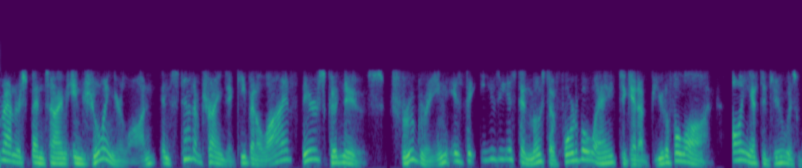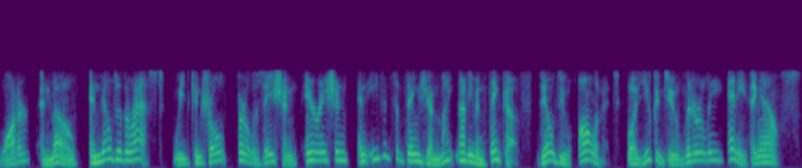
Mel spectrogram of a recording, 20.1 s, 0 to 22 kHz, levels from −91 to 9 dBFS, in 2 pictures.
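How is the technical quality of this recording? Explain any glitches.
The quality is pretty rough: it's speech coming through a heavily squeezed phone codec, plus one brief dropout.

Throughout, you're hearing the AMR narrowband mobile codec, AMR-NB, working hard. It samples at 8 kHz, so nothing above 4 kHz survives, and it rebuilds the voice from a vocal-tract model fed by a handful of pulses every 5 ms. Here the damage is heavy, with a buzzy, synthetic edge that points to one of the low modes, around 5.9 kbps.

From 9.64 to 9.83 s, just before "is water and mow", there's a lost AMR speech frame. It sounds like a single 20 ms frame failed its check, so the decoder papered over the gap by reusing the previous pitch and vocal-tract settings at lower gain. You hear that as a quick dip or warble, then the voice coming back weak or rough for a moment.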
